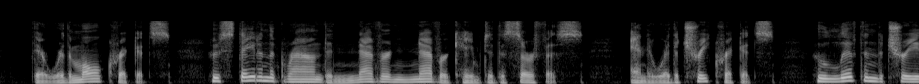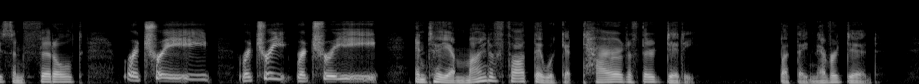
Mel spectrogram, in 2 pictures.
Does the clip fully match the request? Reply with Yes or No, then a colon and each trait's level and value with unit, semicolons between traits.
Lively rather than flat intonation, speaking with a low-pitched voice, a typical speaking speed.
Yes: wide, 7.7 semitones; low, 120 Hz; average, 170 wpm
